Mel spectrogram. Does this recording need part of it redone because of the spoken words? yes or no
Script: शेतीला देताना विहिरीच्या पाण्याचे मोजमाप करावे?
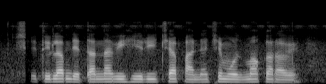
no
